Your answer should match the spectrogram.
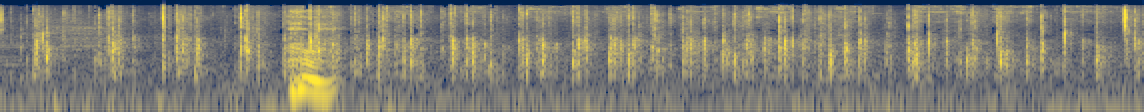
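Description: A small crowd clapping, a scattered round of applause, with a brief voice about a second in.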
